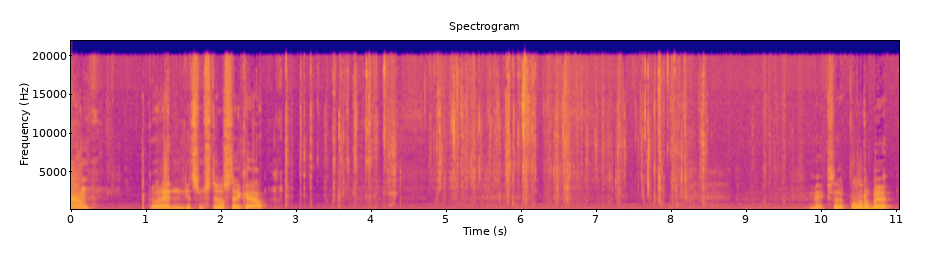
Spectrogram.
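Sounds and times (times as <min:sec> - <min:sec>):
faint steady hum: 0:00.0 - 0:11.0
plastic wrapper crinkling: 0:02.7 - 0:08.7.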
